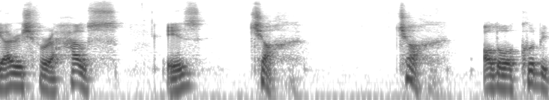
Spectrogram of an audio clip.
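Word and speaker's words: tŷ: The Irish for a house is teach. Teach. Although it could be pronounced tig as well, depending on the dialect. So, teach or tig in Irish. In Welsh, it's pronounced tea.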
